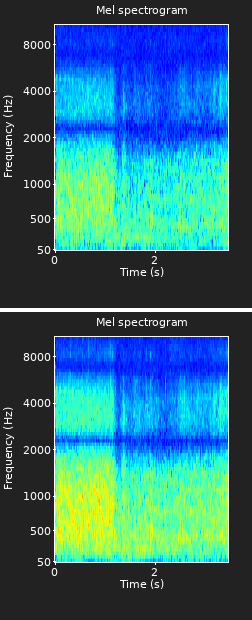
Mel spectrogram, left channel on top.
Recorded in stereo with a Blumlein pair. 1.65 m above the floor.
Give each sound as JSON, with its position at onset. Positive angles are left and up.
{"t": 0.0, "sound": "a vehicle", "azimuth_deg": -20}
